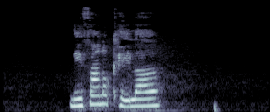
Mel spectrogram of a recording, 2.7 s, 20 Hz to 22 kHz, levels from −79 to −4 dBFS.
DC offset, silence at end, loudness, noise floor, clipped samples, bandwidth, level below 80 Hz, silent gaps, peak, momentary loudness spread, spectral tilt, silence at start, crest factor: under 0.1%; 1.1 s; -18 LUFS; -66 dBFS; under 0.1%; 16.5 kHz; -54 dBFS; none; -4 dBFS; 5 LU; -4.5 dB/octave; 0.7 s; 18 dB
